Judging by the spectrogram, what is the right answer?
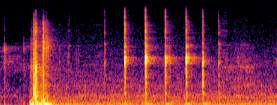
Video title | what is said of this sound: Blenders Eyeware "Red Strike" Sunglasses Review | These sound a little more solid.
